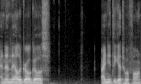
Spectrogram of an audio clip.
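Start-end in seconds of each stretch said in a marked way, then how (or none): 2.0-2.8 imitated nonchalant, offhand casual delivery. Retelling what the other girl in a scene said, imitating her nonchalance. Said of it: "She says it so nonchalantly".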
